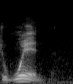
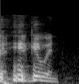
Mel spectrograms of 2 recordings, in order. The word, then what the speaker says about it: Nguyen: Hey, it's a lot better than this, which I'm putting in chat, which is pronounced Win. – Yeah, Nguyen.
